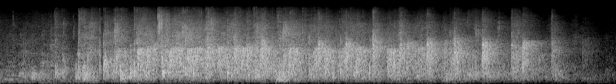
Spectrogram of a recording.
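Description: Audience applauding: the clapping builds up about a second in, holds, then dies away near the end.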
